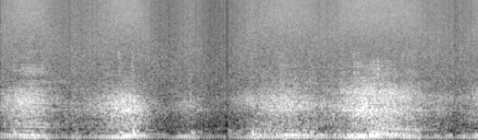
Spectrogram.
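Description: Cars whoosh past on a highway.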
